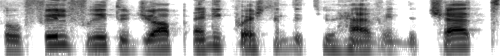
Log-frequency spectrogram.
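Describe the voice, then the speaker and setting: Here a man speaks with a non-native accent and ordinary pitch variation. The sound is dry and close, without echo. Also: quiet background. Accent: foreign. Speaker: software company solutions consultant. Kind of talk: webinar presentation. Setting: online webinar. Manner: halting, many fillers and repeats.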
